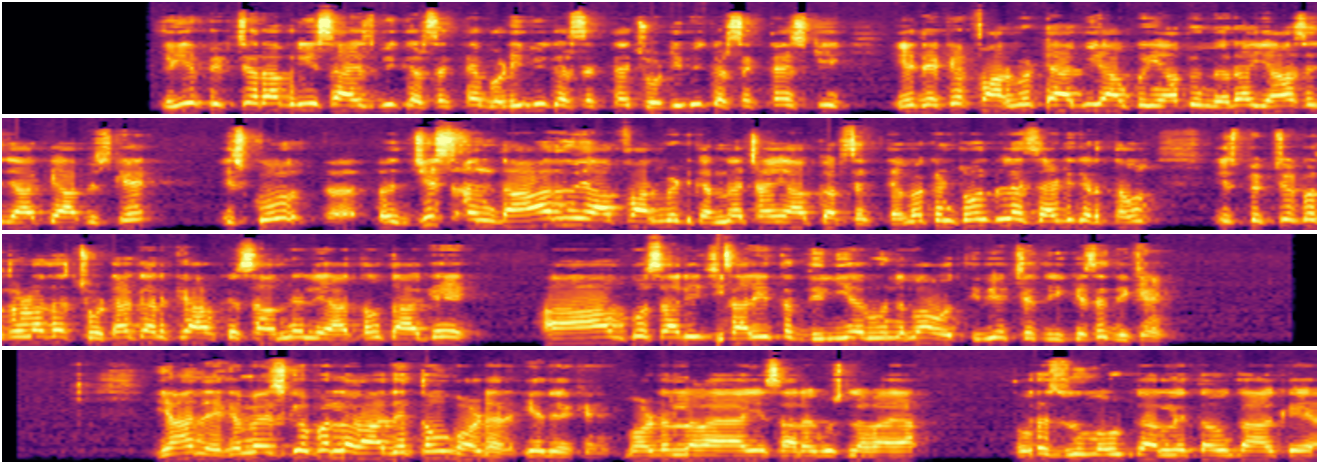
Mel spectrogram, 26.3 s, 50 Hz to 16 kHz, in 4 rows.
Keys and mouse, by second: 5.2-7.6 drag, 11.0 ctrl+z, 18.7-20.0 drag, 26.2-26.3 drag.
